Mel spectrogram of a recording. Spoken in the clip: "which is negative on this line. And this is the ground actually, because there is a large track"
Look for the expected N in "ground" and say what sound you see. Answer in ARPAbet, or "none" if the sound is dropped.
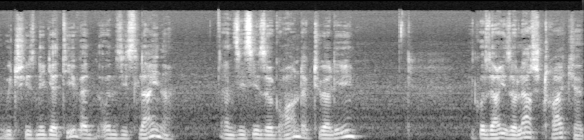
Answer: N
